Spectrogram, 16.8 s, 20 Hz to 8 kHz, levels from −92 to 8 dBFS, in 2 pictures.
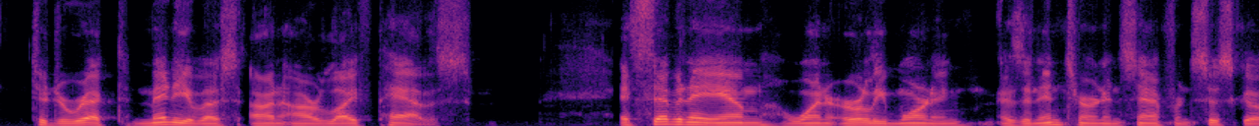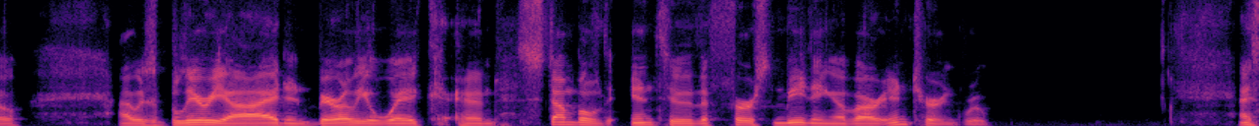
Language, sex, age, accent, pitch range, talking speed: English, male, 60-79, American, 100-125 Hz, 135 wpm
